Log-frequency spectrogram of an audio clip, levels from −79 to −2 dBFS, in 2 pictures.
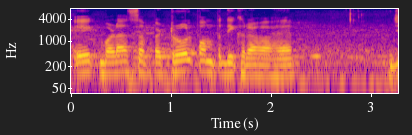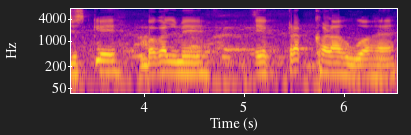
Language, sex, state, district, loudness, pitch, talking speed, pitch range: Hindi, male, Madhya Pradesh, Katni, -16 LUFS, 130 Hz, 145 wpm, 115-140 Hz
